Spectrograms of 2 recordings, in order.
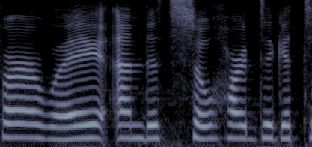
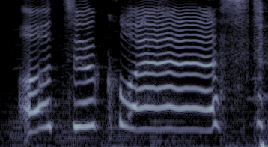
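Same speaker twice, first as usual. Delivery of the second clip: acted, put-on, drawn-out yelling scream; 9 semitones higher than usual. Retelling yelling out the car window while driving away, re-enacting a scream. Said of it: "sc I screamed".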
